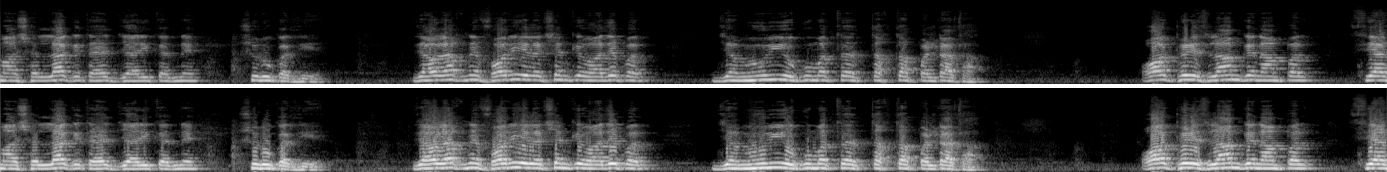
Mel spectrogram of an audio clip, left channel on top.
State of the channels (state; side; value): quieter; left; 8.1 dB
